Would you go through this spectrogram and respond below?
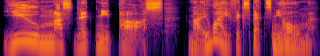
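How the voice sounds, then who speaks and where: A man voicing an arrogant, sneering gentleman surgeon who is a murderer, in an audiobook story, with a haughty, drawn-out delivery. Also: medium pitch, sing-song, gravelly, breathy edge, dry recording, clean studio sound, heavily acted. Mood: impatient, haughty.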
